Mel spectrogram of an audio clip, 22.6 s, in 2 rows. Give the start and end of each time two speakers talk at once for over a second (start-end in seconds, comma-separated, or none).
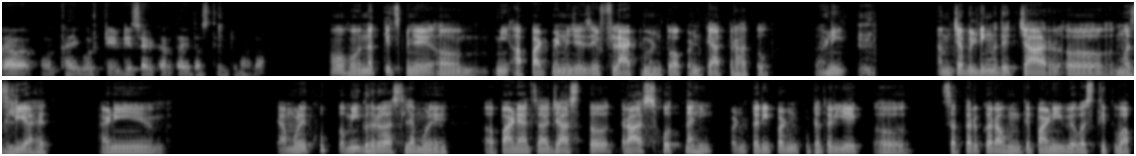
none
